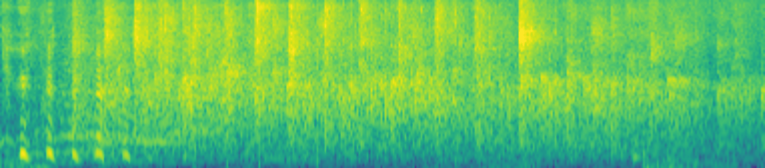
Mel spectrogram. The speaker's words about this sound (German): Großen Applaus für alle, die für die Technik verantwortlich waren.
